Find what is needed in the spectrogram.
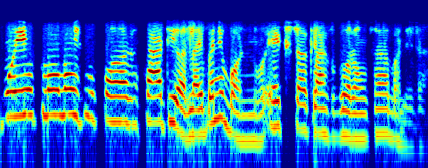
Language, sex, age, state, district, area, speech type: Nepali, female, 30-45, West Bengal, Kalimpong, rural, conversation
